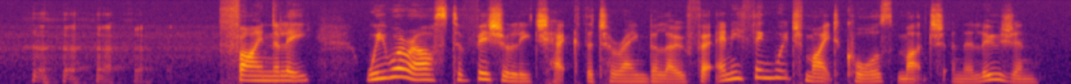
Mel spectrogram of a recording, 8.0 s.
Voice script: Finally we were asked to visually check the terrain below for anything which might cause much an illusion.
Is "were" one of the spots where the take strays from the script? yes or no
no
